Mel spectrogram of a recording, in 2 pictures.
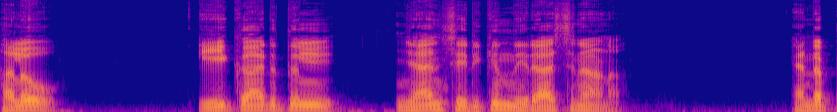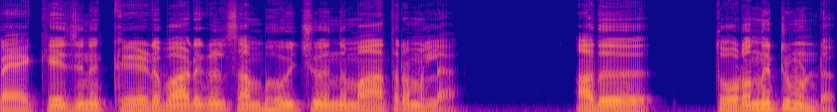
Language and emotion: Malayalam, angry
